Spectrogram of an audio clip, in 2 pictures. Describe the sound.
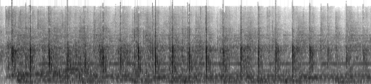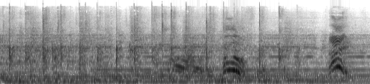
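An audience claps in a steady, even rhythm while voices and cheering carry on underneath, as the improv group Improvise Wikipedia from the Lehigh Valley comes on stage. The clapping fades after a few seconds, and a couple of rising whoops come near the end.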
